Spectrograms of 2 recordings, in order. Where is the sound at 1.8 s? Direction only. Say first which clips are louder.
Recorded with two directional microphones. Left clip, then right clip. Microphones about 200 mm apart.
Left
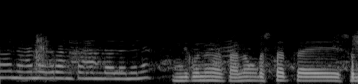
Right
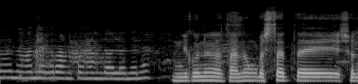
Right 5 dB; 30° right (ahead or behind).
